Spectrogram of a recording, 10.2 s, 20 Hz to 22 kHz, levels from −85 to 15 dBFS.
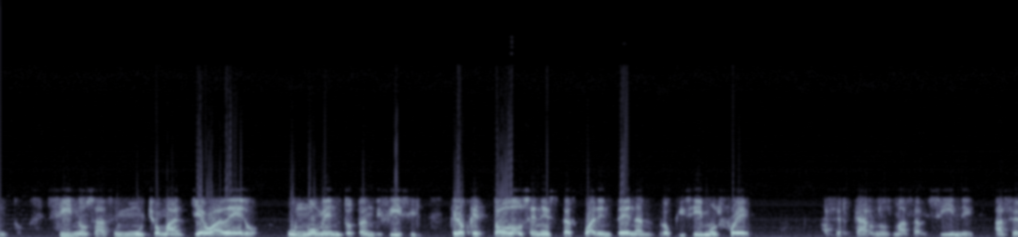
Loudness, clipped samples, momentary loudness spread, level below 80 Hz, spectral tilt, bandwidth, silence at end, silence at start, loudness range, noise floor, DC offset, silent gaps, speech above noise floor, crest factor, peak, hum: -15 LUFS; under 0.1%; 11 LU; -56 dBFS; -7.5 dB/octave; 6 kHz; 0 s; 0 s; 4 LU; -48 dBFS; under 0.1%; none; 33 dB; 14 dB; 0 dBFS; none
